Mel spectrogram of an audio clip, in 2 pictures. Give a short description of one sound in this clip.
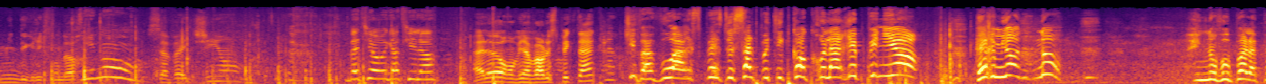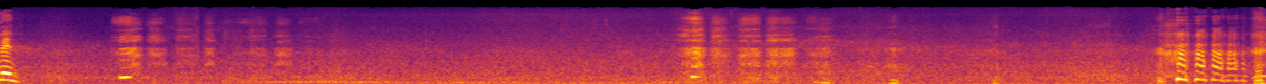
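A young woman speaks angrily and shouts.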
